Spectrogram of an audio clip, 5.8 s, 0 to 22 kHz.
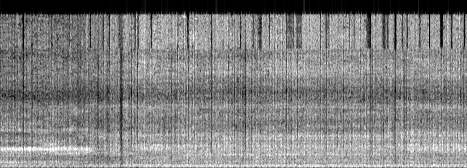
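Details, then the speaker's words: Worn fan motor bearings on a neglected 2000 Whirlpool 6000 BTU window air conditioner, left two years on a porch: constant rough grinding hum, unchanging pitch, over the airflow while it still cools well; bearing noise described as intolerable. "i have to say on his viner on his vintage units bearing noise is not is a lot worse compared to shot bearings on a modern unit chop bearings on a modern unit are actually tolerable this one is not tolerable at all i can't deal with this noisy"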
